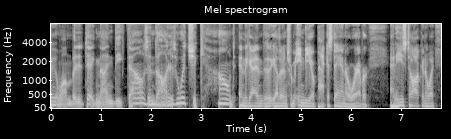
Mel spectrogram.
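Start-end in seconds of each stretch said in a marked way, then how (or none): 0.0-3.7 put-on old lady voice, higher and slower. Retelling how a woman on YouTube fools phone scammers, old lady voice. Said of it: "she pretends to be an old lady".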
